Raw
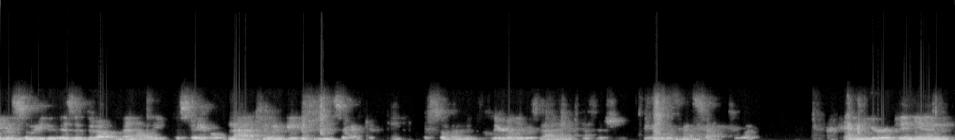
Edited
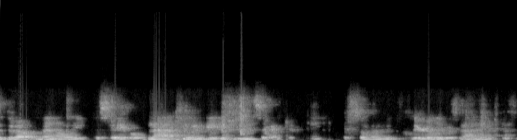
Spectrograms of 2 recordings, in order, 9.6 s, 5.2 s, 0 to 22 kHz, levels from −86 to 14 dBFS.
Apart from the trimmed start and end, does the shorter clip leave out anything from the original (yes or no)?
no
